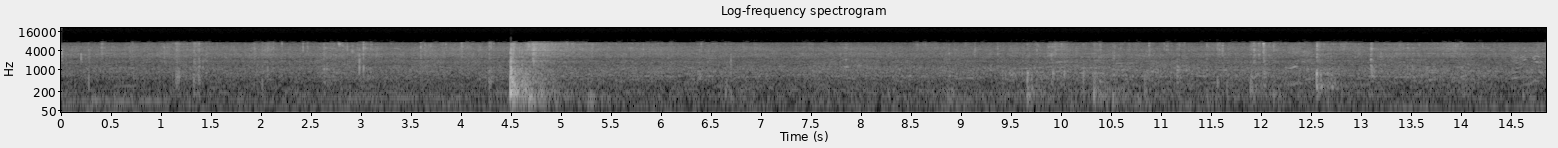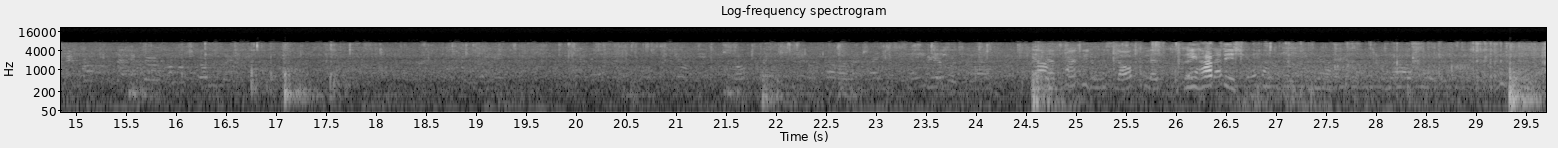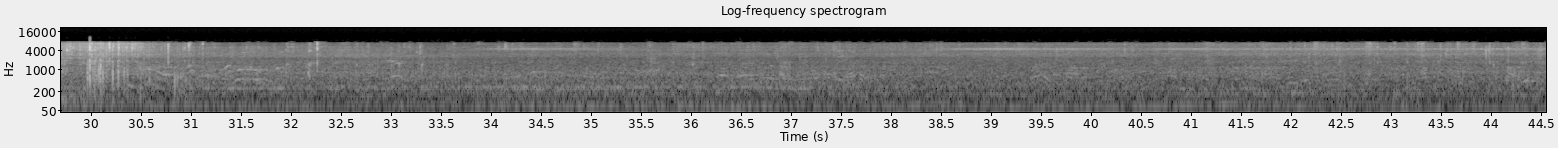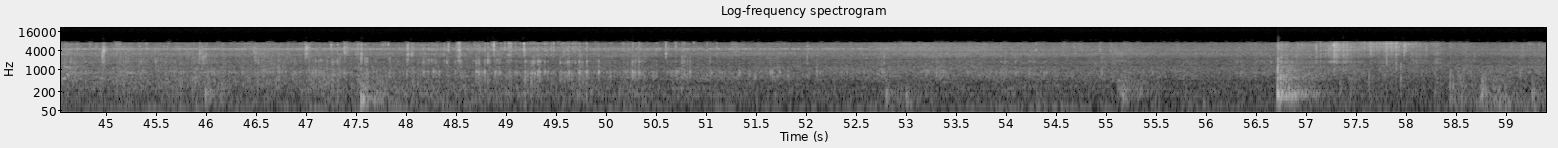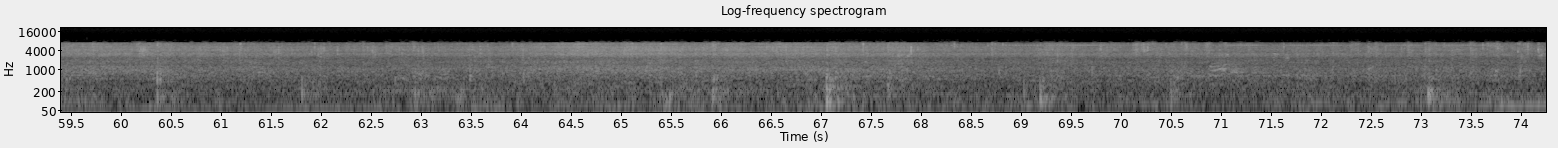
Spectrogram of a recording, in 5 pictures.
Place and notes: tauwetter at friedrichstraße station
after eight weeks of frost, snow in berlin is finally melting. large amounts of frozen matter have clustered to the rim of the roof of Friedrichstraße station and may fall down at any time. the local firebrigade has set out to climb public buildings and shovel it down to the ground. here we have the deep humming sound of the floes crashing onto the street...
Deutschland, European Union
